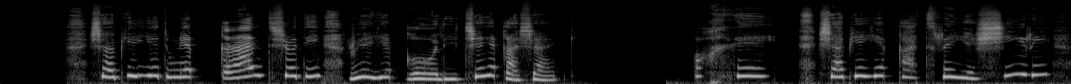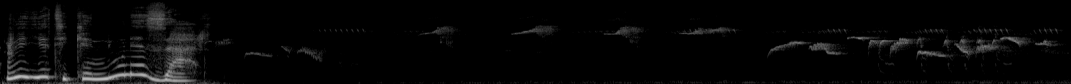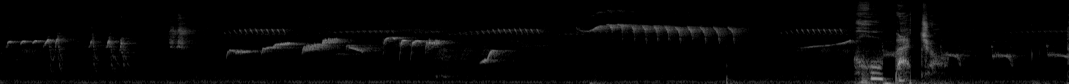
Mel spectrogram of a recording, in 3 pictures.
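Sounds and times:
speech: 0:00.9 - 0:05.8, 0:07.0 - 0:12.8, 0:30.0 - 0:30.8
woodland birdsong: 0:12.2 - 0:32.1.

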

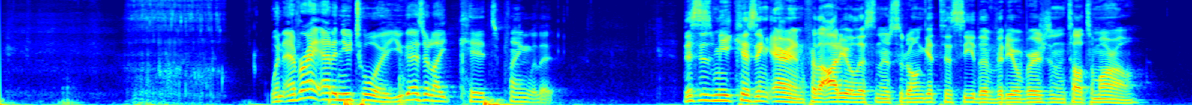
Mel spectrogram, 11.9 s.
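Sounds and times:
person sipping water: 0:01.2 - 0:02.7
speech: 0:02.7 - 0:05.6, 0:06.8 - 0:11.4.

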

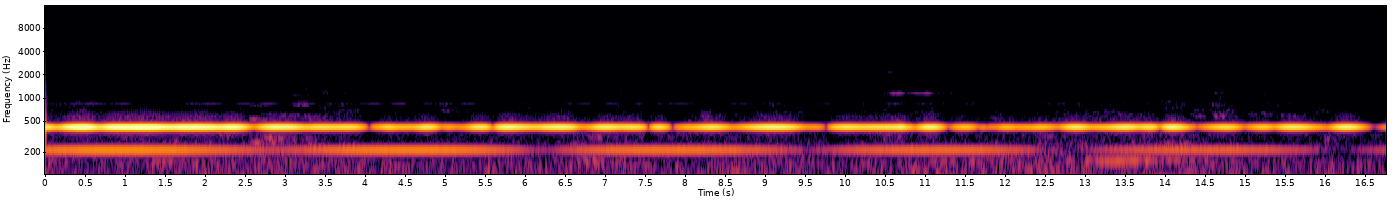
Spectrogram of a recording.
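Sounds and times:
crystal singing bowl ringing: 0:00.0 - 0:16.7
softer lower hum: 0:00.0 - 0:16.7.

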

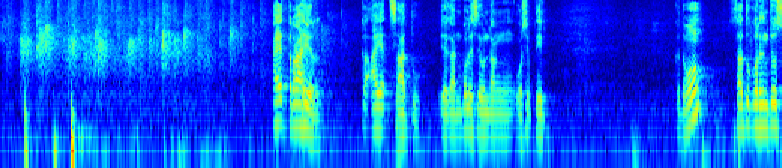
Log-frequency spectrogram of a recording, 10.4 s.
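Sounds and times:
audience applause: 0:00.0 - 0:03.6
speech: 0:03.6 - 0:07.4, 0:09.0 - 0:10.4.

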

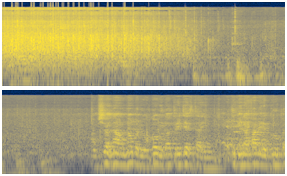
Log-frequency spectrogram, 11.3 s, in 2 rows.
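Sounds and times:
church congregation applauding an elder welcomed to speak: 0:00.0 - 0:04.5
speech: 0:07.7 - 0:11.3.

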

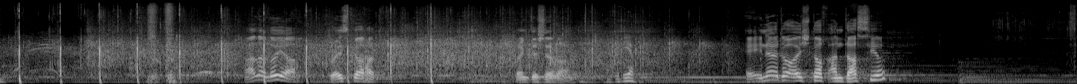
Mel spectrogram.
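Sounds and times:
audience applause: 0:00.0 - 0:08.0
speech: 0:02.5 - 0:03.9, 0:05.2 - 0:06.6, 0:07.4 - 0:09.0.

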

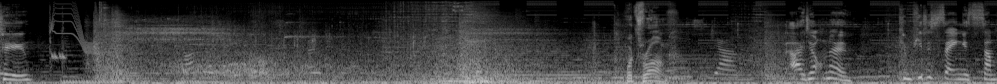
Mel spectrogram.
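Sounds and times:
speech: 0:00.0 - 0:00.8, 0:06.3 - 0:06.8, 0:07.9 - 0:09.9
heavy mechanical doors grinding open: 0:00.9 - 0:06.3.

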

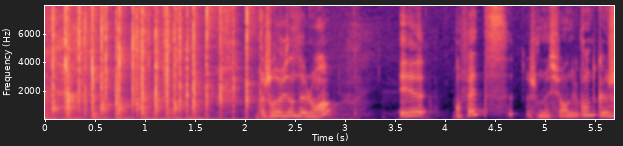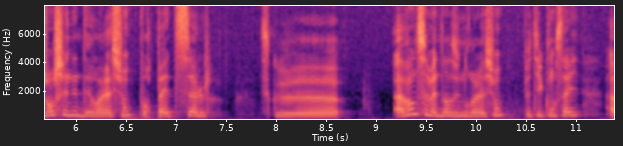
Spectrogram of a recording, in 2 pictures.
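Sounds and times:
applause: 0:00.0 - 0:02.2
speech: 0:02.2 - 0:03.0, 0:03.6 - 0:11.3.

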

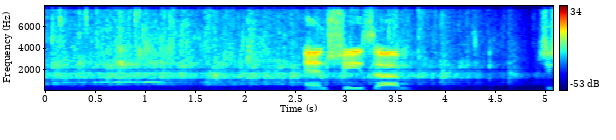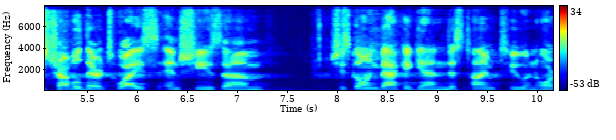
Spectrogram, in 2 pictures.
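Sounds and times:
audience applause: 0:00.0 - 0:04.9
speech: 0:02.6 - 0:03.8, 0:05.0 - 0:07.4, 0:08.0 - 0:10.1.

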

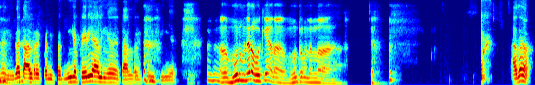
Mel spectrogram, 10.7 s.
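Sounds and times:
speech: 0:00.0 - 0:08.0, 0:09.6 - 0:10.7
person coughing: 0:09.6 - 0:09.9.

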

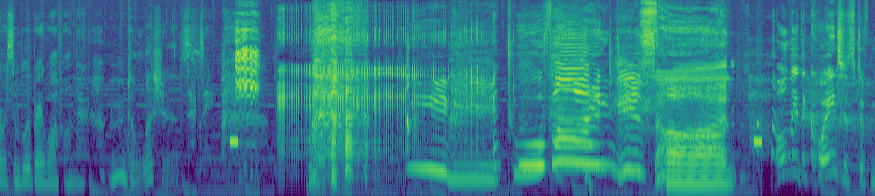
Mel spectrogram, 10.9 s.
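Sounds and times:
speech: 0:00.0 - 0:03.1, 0:03.8 - 0:09.3, 0:10.0 - 0:10.9
burp: 0:02.9 - 0:06.2
laughter: 0:02.9 - 0:06.4, 0:08.2 - 0:10.9.

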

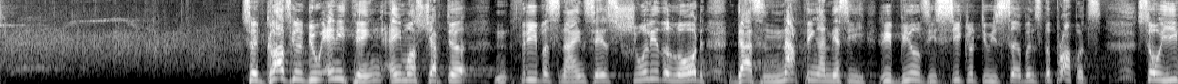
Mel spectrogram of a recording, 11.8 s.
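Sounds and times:
audience clapping: 0:00.0 - 0:03.0
speech: 0:02.4 - 0:11.7.

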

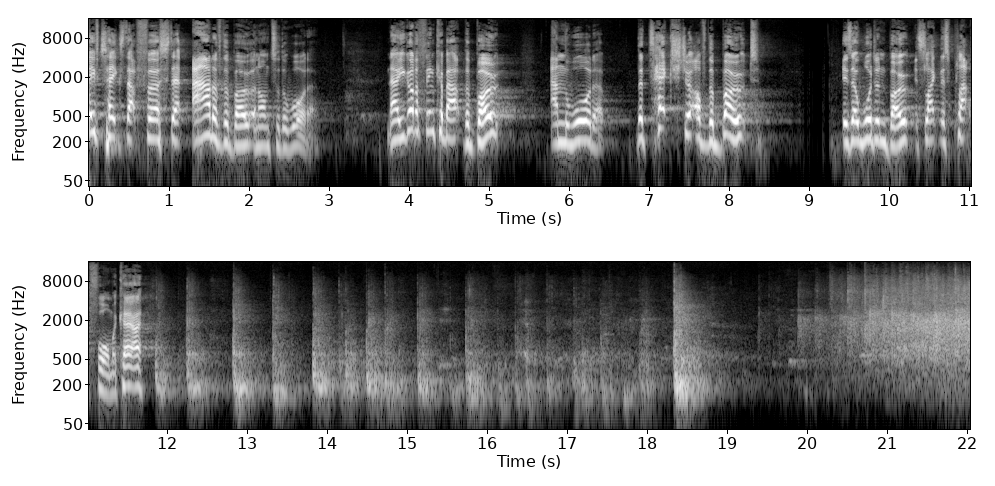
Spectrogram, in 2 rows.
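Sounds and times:
speech: 0:00.0 - 0:02.9, 0:03.7 - 0:05.2, 0:05.8 - 0:08.4, 0:09.4 - 0:12.4
audience clapping and stomping: 0:11.8 - 0:22.0.

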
